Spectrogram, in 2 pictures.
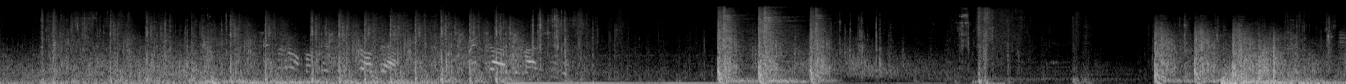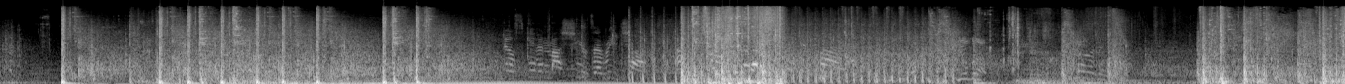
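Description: Gunfire aimed at the player in a shooter video game: rapid automatic bursts and single shots crackling in loud clusters, broken by short quiet gaps and a few heavier booms.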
